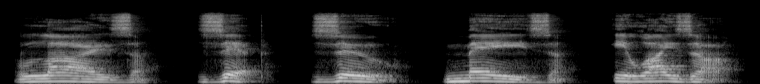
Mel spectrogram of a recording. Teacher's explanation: your focus is that Z making sure that you're pronouncing that with a little bit more vibration than what you're doing lies zip zoo maze Eliza multiple Robert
